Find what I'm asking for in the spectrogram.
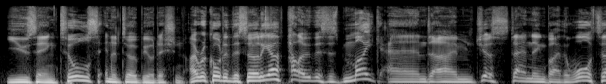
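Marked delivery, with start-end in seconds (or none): none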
